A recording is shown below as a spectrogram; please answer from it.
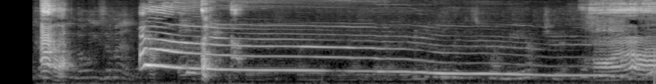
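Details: Pet dog giving one long, drawn-out howl, a clear tone that starts high and glides slowly downward for about five seconds, with a short sharp yelp just before it and a brief noise at the end.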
